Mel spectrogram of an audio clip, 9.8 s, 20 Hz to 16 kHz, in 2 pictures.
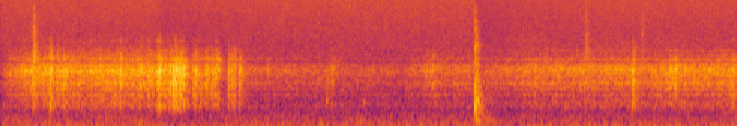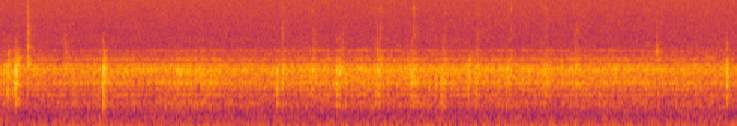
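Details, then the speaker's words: Philco #53 shortwave tube radio, switched to the first shortwave band: the antenna has only a tiny influence, and only steady hiss with scratchy crackles and pops comes through, with no station locking in. Weak, noisy reception. "tiny tiny influence on the radio from the antenna that's not a good sign and nothing nothing all that scratchy uh body dirt in here scratchy sounds"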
